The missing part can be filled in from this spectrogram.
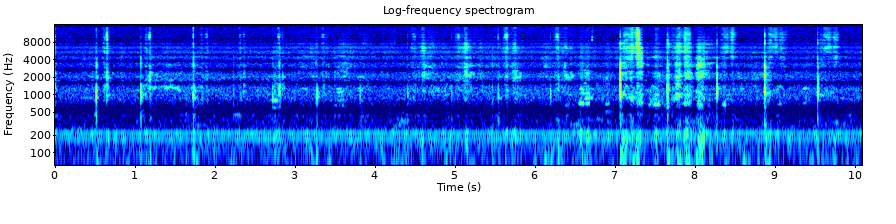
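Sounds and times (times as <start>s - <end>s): faint low hum: 0.0s - 10.0s
fingers tapping phone screen: 0.0s - 10.0s.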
